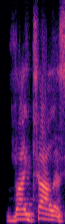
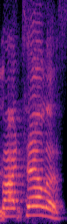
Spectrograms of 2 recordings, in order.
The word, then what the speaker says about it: Vitalis: Vitalis, you got it. Vitalis.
